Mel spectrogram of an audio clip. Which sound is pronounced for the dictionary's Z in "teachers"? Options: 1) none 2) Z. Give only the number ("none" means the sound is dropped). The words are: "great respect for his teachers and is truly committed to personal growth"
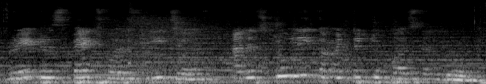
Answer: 1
